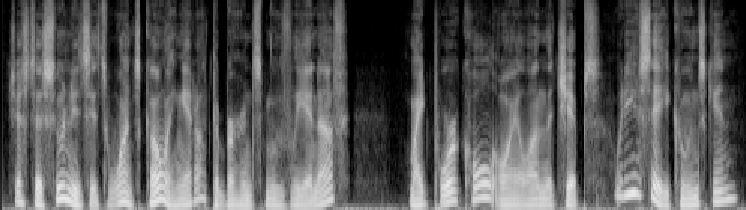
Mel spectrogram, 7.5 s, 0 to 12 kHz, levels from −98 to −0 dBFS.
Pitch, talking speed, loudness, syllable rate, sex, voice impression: 130 Hz, 195 wpm, -17 LUFS, 4.3 syllables/s, male, masculine, adult-like, slightly old, slightly thick, relaxed, weak, slightly dark, very soft, muffled, slightly fluent, slightly raspy, slightly cool, intellectual, refreshing, very sincere, very calm, very mature, very friendly, very reassuring, unique, slightly elegant, wild, sweet, very kind, modest, slightly light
